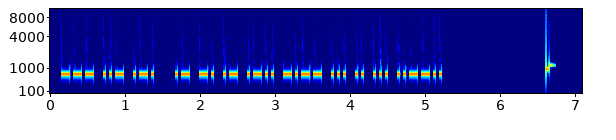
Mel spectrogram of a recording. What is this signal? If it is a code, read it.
Morse code, heard as a keyed tone, about 32 wpm, 700 Hz. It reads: OUR ANALYSIS?
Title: Sentences from Top 1000 Words - Review Part 5 - 30wpm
